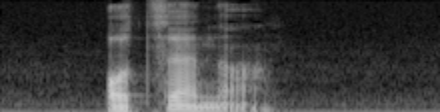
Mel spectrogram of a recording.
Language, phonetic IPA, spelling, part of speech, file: Polish, [ɔˈt͡sɛ̃na], ocena, noun, Pl-ocena.ogg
